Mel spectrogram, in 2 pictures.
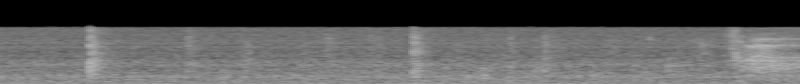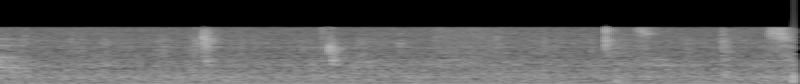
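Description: Scattered, irregular soft clicks of lips smacking and the tongue working while tasting a mouthful of beer, with a short breathy rush about four seconds in. A low steady hum runs underneath.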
